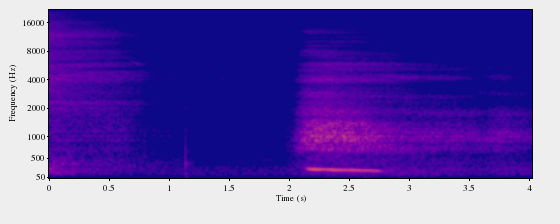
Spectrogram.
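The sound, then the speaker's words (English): A single deep breath, drawn in through the nose and let out through the mouth, with a loud, airy, sigh-like exhale that swells and then slowly fades. No one talks. “intentional in through the nose, out through the mouth breaths, like that”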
